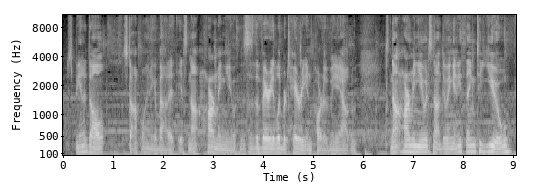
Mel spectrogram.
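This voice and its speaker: A man hosting a podcast, talking casually and ranting with strong opinions. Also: medium pitch. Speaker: podcast host.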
